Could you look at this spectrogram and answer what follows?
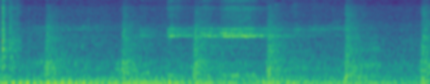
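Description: Steel serving ladle clinking and scraping against a steel curry pot, a few sharp clinks close together in the first half and more near the end, over a steady low rumble of road traffic. A brief high-pitched ring sounds about two seconds in.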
